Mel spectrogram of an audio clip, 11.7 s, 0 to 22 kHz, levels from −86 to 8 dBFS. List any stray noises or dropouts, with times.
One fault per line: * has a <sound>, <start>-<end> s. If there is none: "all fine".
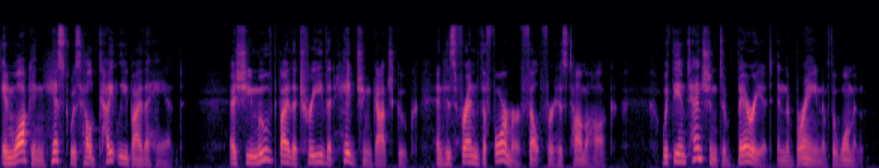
all fine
